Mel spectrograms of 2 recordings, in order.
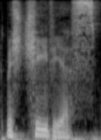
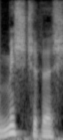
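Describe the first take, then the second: First: It is said with four syllables. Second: It is said with three syllables. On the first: This is how younger speakers say it. "younger te- speakers tend to say" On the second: This is how older speakers say it. "Older speakers tend to say"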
